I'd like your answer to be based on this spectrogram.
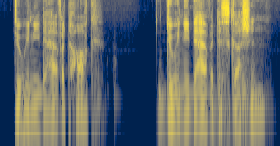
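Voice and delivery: firm, fast, stern fatherly voice. A parent describes a discipline method from their dad, using that dad tone. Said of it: "you get into that tone, that dad tone".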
